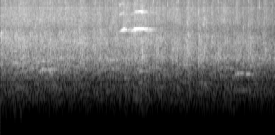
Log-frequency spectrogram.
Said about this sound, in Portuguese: Se você vai aplaudir a Jesus, pode fazê-lo.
